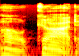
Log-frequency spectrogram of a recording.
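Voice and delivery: muttering. A man looks down at nothing and mutters to his companion, muttered. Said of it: "Adam muttered".

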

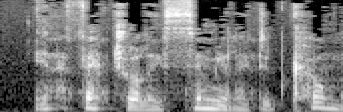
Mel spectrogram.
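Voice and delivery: whispering. Dr. curtis speaks to the narrator while watching the girl, whispered. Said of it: "whispered Dr. Curtis to me".

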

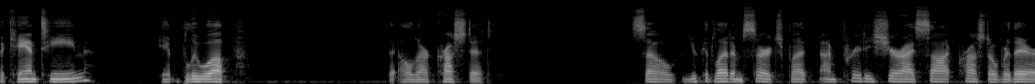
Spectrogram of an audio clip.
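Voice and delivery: soft, hushed stage whisper. Voicing a corporal who leans up to a player's ear: half-whispering. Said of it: "whispers in your ear".

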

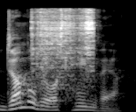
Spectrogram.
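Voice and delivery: ordinary delivery

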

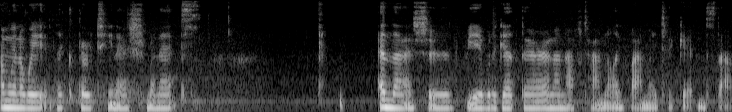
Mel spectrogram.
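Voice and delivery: hushed whisper under the breath. A vlogger whispering so her mom won't hear her vlogging. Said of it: "I'm whispering because I don't want my mom to hear".

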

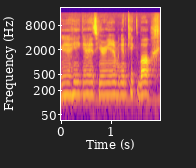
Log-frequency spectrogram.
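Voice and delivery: silly put-on goofy voice, high and fast. Retelling a joke voice given to the kicker while watching a game: put-on funny voice. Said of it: "he puts on this funny voice".

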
